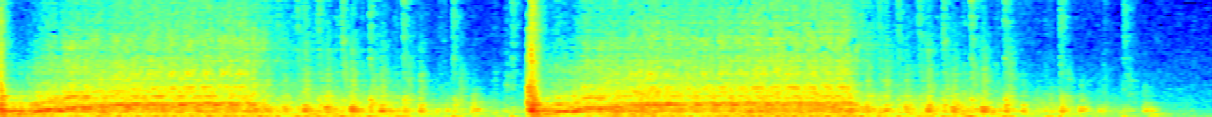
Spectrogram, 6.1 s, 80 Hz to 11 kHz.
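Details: Craftsman 19.5 mower, reassembled and test-started (possibly with air cleaner off): starter cranks at about three to four beats a second without catching, then a click and weak stumble; ignition switch fault suspected, and it oddly starts on releasing the key.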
